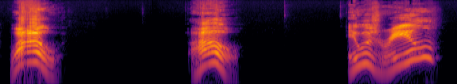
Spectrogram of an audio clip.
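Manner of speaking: high, loud amazed gasps, voice shooting up; stunned that it was real all along; wide-eyed astonished cry; amazed disbelief. Acted. NPC amazed the monster was real.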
